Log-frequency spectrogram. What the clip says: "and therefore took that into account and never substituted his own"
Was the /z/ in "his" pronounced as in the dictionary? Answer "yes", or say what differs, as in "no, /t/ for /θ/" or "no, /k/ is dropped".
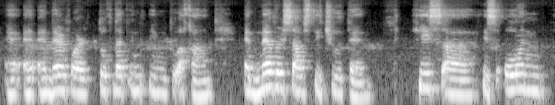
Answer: no, /s/ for /z/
